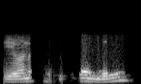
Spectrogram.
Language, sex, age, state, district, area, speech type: Telugu, male, 45-60, Andhra Pradesh, Eluru, urban, conversation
